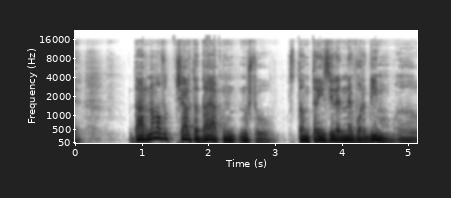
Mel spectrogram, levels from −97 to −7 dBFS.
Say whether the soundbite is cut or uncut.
uncut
